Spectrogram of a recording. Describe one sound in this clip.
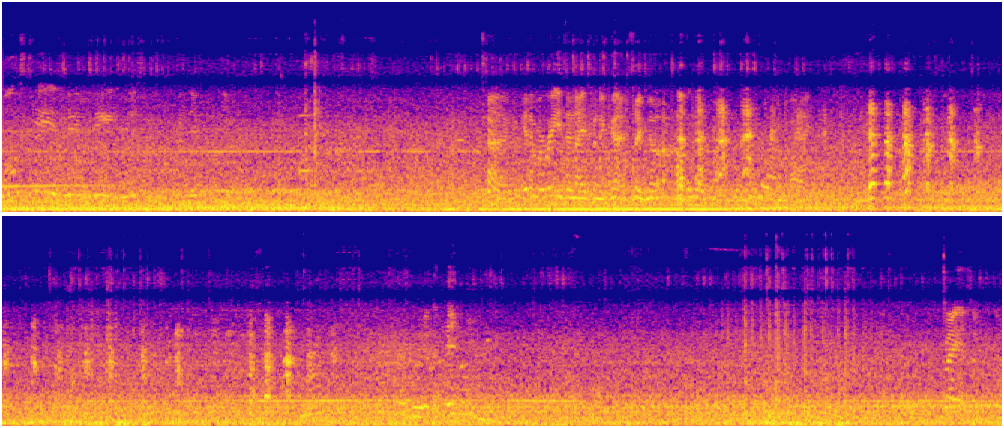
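The inside of a moving bus rattles and clanks over the road.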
